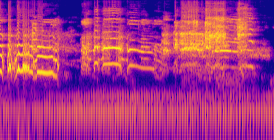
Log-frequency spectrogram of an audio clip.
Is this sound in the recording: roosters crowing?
yes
